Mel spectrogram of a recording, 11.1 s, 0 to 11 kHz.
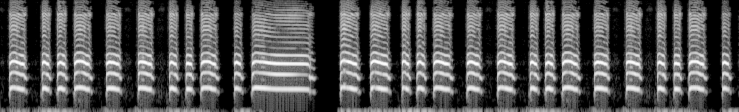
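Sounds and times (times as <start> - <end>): vuvuzela short toots: 0.1 - 11.0.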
